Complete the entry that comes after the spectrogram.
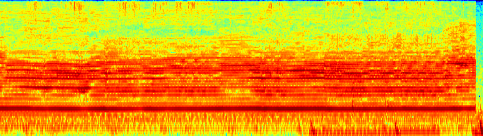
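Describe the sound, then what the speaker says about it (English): An electric shaver buzzes steadily and loudly up close as it passes through hair against the grain during a taper fade haircut, its tone shifting slightly with pressure, without any speech. "once you pass the electric shaver through once"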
